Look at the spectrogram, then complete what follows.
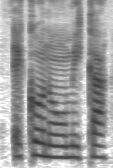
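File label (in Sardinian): "econòmica", female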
